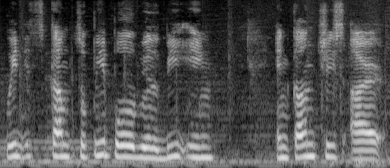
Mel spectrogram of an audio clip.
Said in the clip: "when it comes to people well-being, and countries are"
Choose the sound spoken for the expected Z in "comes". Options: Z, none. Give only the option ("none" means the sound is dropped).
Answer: none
